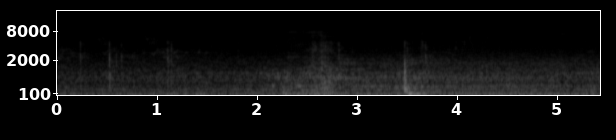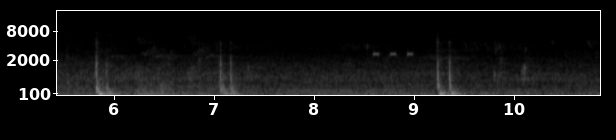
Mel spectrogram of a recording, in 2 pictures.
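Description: Handling noise from an action camera and its pole mount on a plastic kayak being gripped and adjusted: rubbing and scraping, then several sharp knocks, the loudest about six seconds in.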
